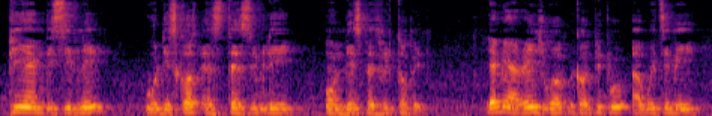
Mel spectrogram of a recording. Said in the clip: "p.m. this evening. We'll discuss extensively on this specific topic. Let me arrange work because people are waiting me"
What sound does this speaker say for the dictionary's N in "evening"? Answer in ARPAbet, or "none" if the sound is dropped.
N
